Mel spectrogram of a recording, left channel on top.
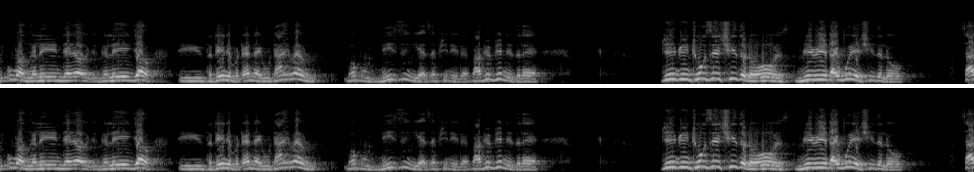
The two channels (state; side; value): identical; both; correlation 1.00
